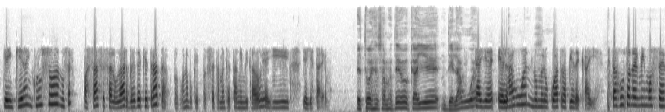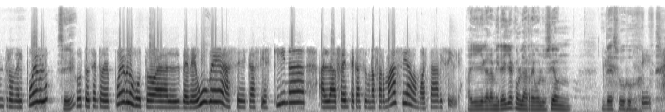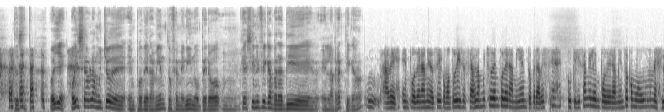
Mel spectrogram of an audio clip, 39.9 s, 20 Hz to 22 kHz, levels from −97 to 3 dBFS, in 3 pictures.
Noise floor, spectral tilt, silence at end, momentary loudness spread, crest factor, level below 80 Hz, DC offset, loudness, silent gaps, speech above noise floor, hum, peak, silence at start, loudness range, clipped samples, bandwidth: -51 dBFS; -6 dB/octave; 0 s; 14 LU; 16 dB; -52 dBFS; under 0.1%; -18 LUFS; none; 34 dB; none; -2 dBFS; 0.05 s; 9 LU; under 0.1%; 16.5 kHz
